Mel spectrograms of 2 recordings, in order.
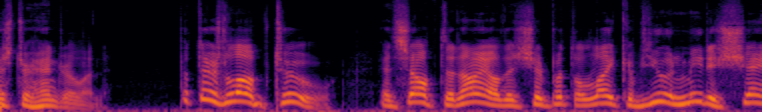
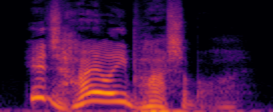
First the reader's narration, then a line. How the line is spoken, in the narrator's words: said he, sighing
